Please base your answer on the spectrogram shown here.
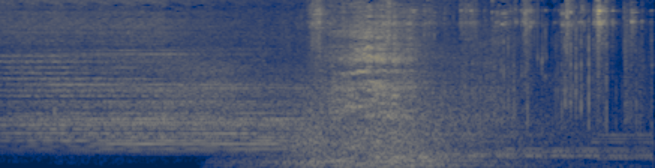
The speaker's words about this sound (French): On est dans le box de Tutu. Il y a une vieille jument qui va mettre bas.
